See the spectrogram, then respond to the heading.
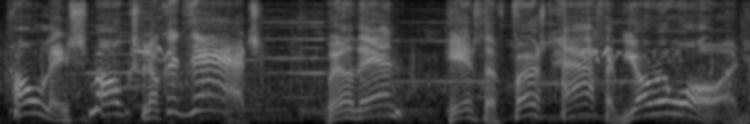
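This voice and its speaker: An actor playing a gruff, bossy old forest ranger in a cartoon video game. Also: male voice, very high-pitched, wildly swooping pitch, measured pace, exaggerated voice. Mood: excited. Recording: game audio with music behind.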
